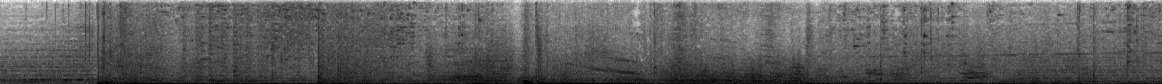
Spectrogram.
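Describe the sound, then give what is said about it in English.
A gunshot shatters a window in a video game: a sharp crash near the start, then dense, loud rumbling and clattering game noise with several more bursts throughout. “Oh, he shot the window open.”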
